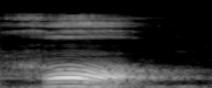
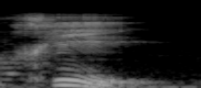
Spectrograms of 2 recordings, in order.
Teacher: Kalau kita kasroh, khi, langsung tipis.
